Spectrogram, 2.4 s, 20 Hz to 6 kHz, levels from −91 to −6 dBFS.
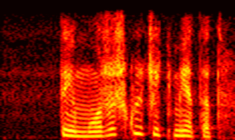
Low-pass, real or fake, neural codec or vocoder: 5.4 kHz; real; none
